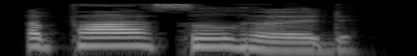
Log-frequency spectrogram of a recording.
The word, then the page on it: apostlehood: British English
